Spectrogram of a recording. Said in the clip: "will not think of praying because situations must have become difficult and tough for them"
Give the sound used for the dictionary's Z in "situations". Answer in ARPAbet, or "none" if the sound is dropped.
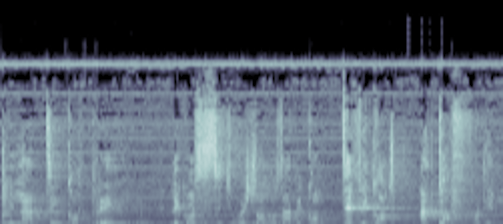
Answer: none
